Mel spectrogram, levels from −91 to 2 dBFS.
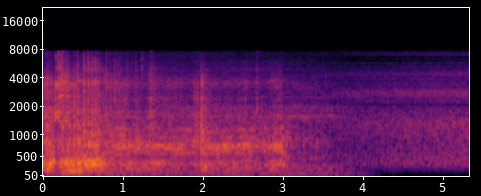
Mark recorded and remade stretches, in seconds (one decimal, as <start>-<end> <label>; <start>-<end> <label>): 0.0-1.9 recorded; 1.9-4.2 remade; 4.2-5.3 recorded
